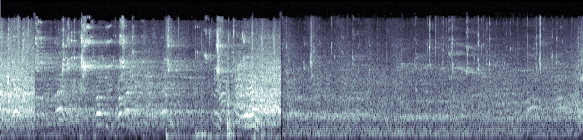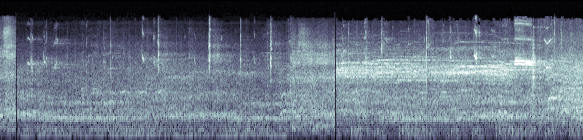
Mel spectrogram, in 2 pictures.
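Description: Basketball game sound in an arena: for the first six seconds, loud excited voices over crowd noise, then a quieter steady crowd murmur with a ball bouncing on the court.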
